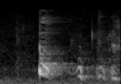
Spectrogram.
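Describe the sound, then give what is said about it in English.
A single sharp sneeze bursts out, followed by a couple of softer breathy sounds as it fades. “Bless you.”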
